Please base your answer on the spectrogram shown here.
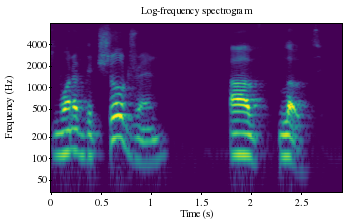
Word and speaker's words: Lot: Moab is one of the children of Lot, or Lot, depending on how you want to pronounce his name. I'll go Lot because that's the Hebrew pronunciation is Lot.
